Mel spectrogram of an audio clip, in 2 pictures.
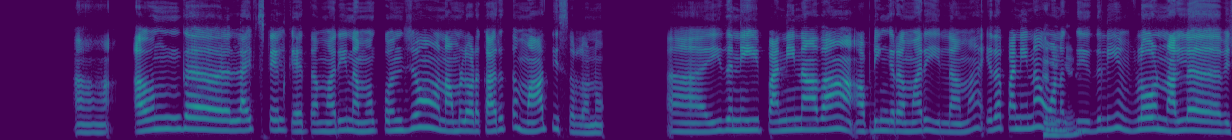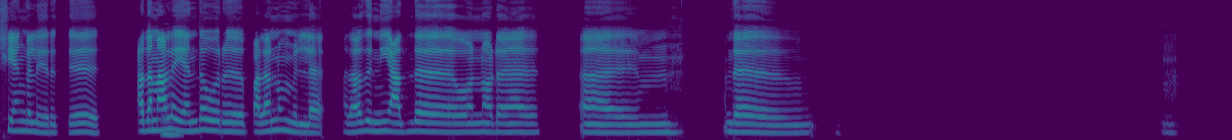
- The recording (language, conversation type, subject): Tamil, podcast, பாரம்பரியத்தை காப்பாற்றி புதியதை ஏற்கும் சமநிலையை எப்படிச் சீராகப் பேணலாம்?
- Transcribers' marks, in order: in English: "லைஃப் ஸ்டைல்"; drawn out: "ஆ"; drawn out: "அம்"; exhale; other background noise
